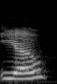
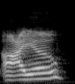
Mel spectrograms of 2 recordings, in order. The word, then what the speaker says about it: Io: i muted it ah eo okay is it pronounced eo yep but like i said in terry pratchett it's pronounced io so i might switch between the two accidentally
